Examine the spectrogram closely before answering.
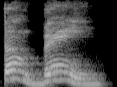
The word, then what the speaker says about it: também: Quando eu falo também, eu não pronuncio a letra M, eu pronuncio o M com o som de I.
